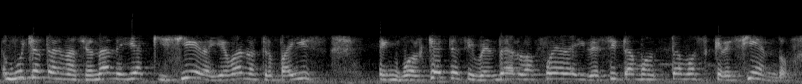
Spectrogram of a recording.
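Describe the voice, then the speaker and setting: A woman talks at a fairly slow pace in a fairly high pitch, with ordinary pitch variation. The recording has audible room echo and noticeable background noise. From Andean Peru. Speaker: caller. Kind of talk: call-in opinion. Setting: phone call. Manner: forceful.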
